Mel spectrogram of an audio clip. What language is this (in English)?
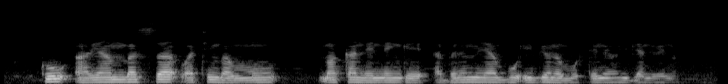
Tuki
